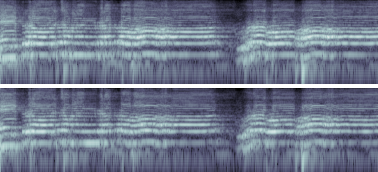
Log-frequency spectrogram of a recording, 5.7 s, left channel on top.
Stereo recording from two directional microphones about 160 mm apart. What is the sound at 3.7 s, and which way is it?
Chant, 65° right (ahead or behind).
